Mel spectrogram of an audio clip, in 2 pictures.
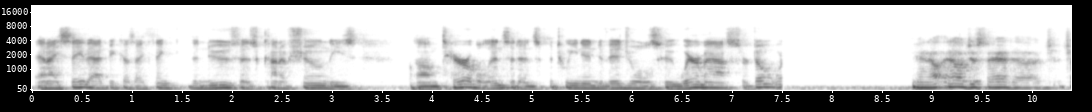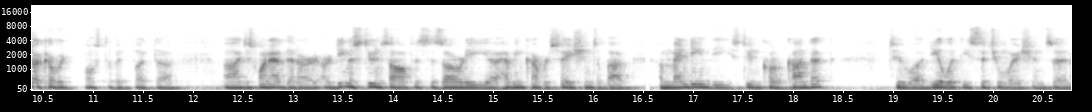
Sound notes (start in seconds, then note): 8.8 voice cuts out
